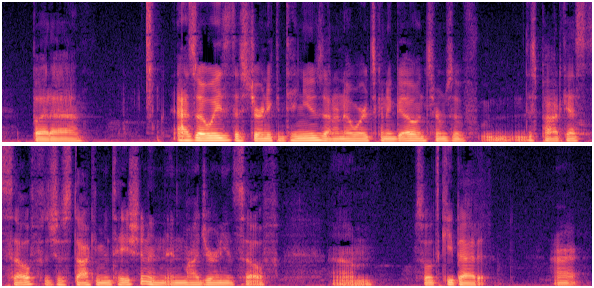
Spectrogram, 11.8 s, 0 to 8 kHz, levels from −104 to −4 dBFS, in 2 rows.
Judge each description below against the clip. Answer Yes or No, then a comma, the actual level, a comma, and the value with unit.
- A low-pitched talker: Yes, low, 105 Hz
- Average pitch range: No, narrow, 1.8 semitones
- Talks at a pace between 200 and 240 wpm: No, average, 190 wpm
